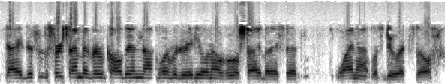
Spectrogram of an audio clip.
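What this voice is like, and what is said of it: Wisconsin accent. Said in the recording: “we like to occasionally get the Wisconsin accent”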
